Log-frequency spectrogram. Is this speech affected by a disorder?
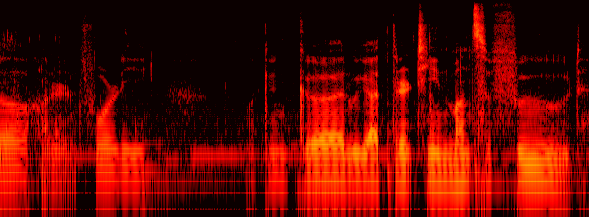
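No.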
